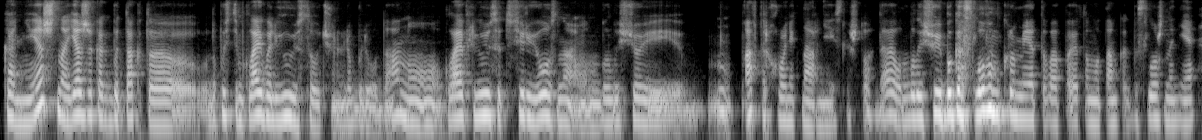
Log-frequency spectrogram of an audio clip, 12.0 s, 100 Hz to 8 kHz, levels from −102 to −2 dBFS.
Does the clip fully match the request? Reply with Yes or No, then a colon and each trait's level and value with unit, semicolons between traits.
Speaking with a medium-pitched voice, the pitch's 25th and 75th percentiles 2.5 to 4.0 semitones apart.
No: high, 195 Hz; average, 3.5 semitones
